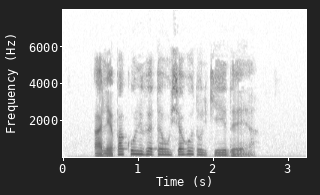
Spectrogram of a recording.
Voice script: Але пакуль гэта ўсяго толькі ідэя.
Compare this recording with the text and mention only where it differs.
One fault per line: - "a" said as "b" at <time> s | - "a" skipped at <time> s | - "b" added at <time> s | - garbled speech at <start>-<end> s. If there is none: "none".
none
